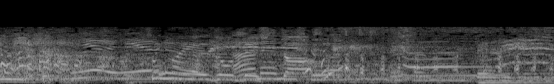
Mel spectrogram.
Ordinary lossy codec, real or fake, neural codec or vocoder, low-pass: MP3, 24 kbps; real; none; 7.2 kHz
